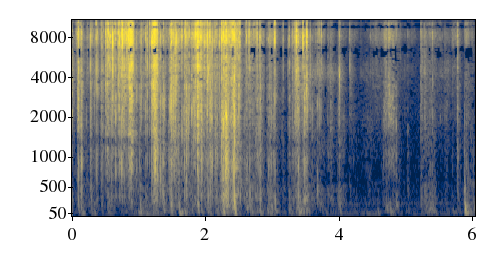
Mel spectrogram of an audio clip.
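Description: A foil Match Attax trading-card booster pack being torn open and its wrapper crinkled for about the first three and a half seconds, then a few faint rustles of the cards being handled.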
